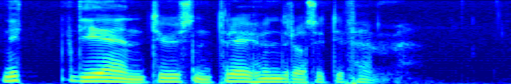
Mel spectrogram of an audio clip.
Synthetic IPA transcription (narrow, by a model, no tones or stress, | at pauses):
nɪt̪ɪeːnt̪ʰʉːsn̩t̪ʰɾeːhʉnd̪ɾəoːsʏt̪ɪfɛm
